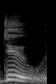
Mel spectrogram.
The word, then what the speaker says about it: Doux: And then on the back, it tells you, it's like, pronounced Dew, the Dew, French for soft, smooth, or sweet.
